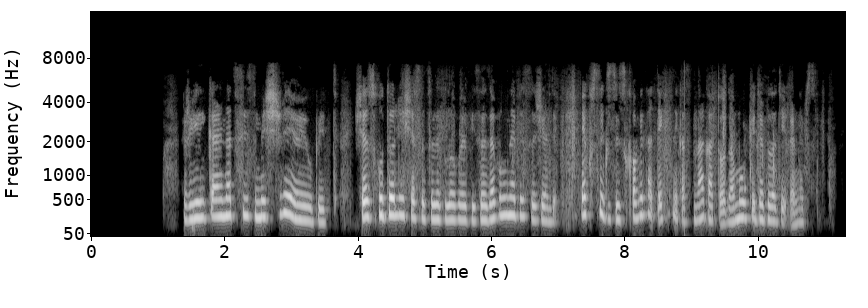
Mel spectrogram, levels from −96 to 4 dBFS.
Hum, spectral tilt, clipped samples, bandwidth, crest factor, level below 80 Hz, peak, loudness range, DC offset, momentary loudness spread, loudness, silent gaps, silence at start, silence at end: none; -7 dB/octave; under 0.1%; 7.4 kHz; 20 dB; -70 dBFS; -2 dBFS; 5 LU; under 0.1%; 10 LU; -20 LUFS; none; 1.4 s; 0.55 s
